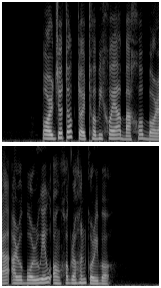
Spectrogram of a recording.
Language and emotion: Assamese, neutral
